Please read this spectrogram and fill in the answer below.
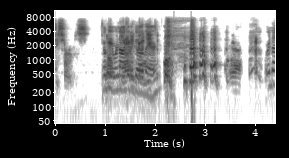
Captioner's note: laughs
